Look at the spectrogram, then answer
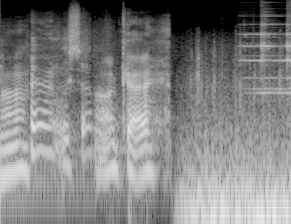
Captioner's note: fire alarm dings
